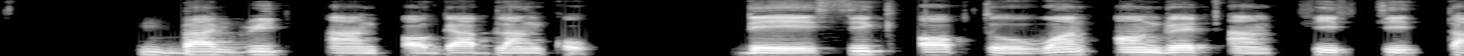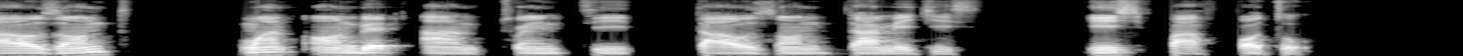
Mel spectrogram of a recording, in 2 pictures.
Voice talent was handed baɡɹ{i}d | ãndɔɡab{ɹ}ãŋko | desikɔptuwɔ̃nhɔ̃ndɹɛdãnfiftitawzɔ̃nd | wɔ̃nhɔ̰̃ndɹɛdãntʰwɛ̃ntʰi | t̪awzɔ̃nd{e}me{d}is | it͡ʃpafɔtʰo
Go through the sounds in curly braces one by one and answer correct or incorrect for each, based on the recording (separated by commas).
correct, incorrect, incorrect, incorrect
